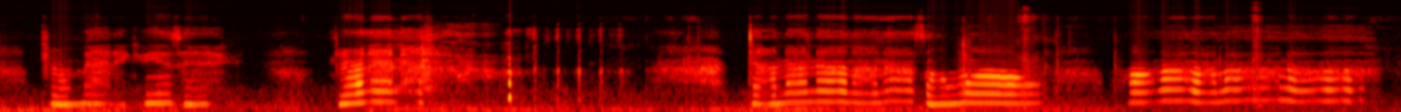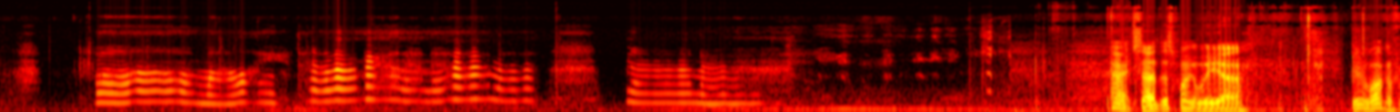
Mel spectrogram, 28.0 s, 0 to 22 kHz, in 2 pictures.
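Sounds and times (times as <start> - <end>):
person humming a tune: 15.1 - 19.4, 20.3 - 22.1.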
